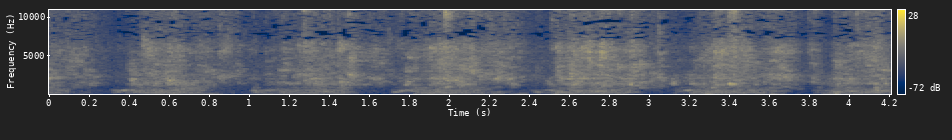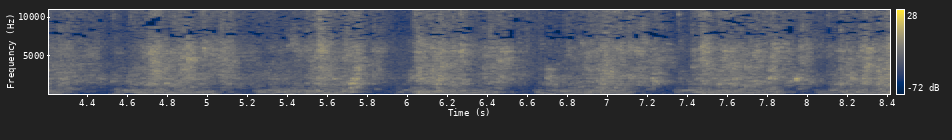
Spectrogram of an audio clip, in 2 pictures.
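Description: A top-load washing machine agitates its rinse water in rhythmic pulses.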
